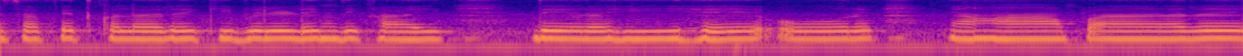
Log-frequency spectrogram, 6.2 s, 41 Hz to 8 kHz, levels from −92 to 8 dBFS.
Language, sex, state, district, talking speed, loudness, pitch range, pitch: Hindi, female, Chhattisgarh, Balrampur, 105 wpm, -24 LUFS, 210-220 Hz, 215 Hz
